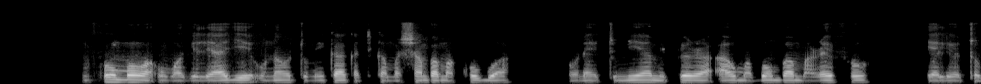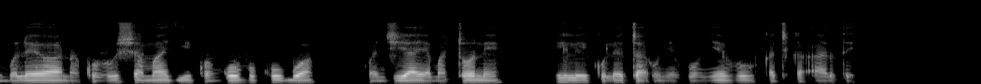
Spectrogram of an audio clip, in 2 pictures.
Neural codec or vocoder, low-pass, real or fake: none; 7.2 kHz; real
